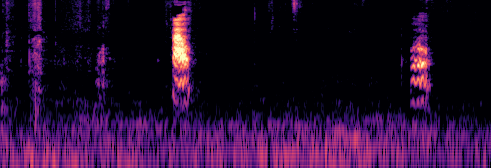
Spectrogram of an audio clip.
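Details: Shrine's black cat greeting a visitor at the torii gate; two brief, clipped chirping meows about two seconds apart against quiet low background noise.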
